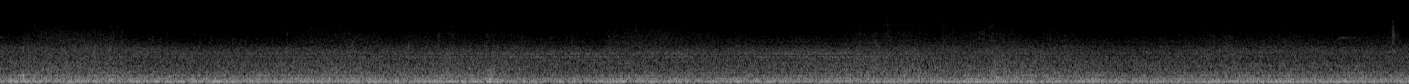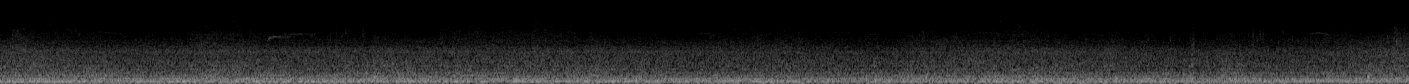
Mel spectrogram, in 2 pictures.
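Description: A large ship's engines rumble low and steady as it passes close by.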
